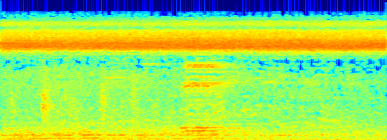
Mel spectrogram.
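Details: Chorus of crickets in a continuous high, hissing trill that never pauses, with a short faint tonal sound near the middle and low background rumble.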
